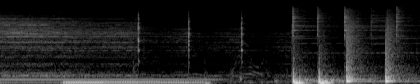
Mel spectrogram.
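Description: Live bass guitar and drum kit: a cymbal rings away under held low bass-guitar notes, then the band drops to a near-pause with a few faint clicks. Near the end the drum kit comes back in with sharp kick and snare hits, about three a second.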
